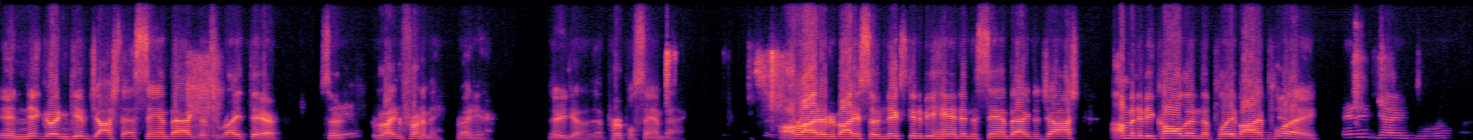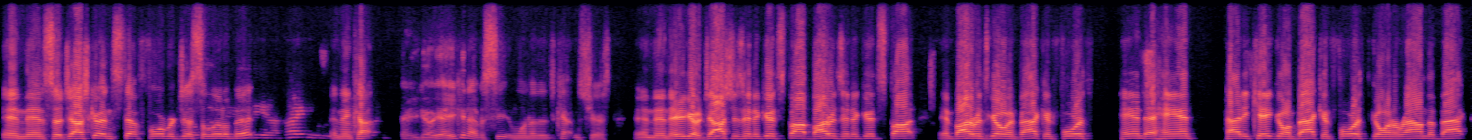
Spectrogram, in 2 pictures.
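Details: Adult male speaker; typical speech.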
